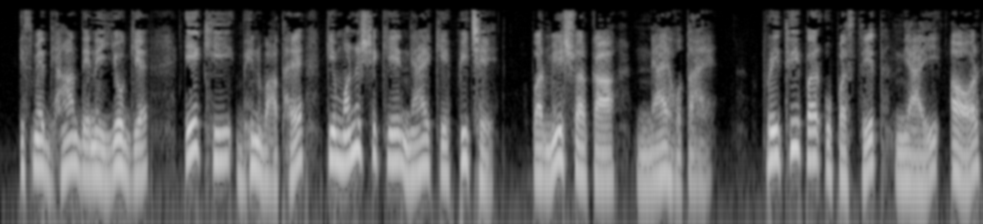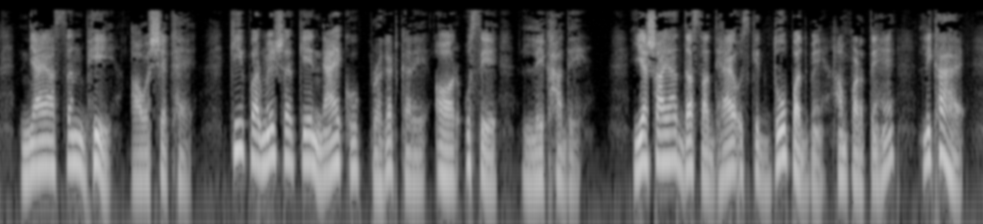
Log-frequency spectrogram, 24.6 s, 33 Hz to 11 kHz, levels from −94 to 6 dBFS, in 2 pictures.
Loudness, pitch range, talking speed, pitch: -22 LUFS, 105-165 Hz, 125 wpm, 130 Hz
